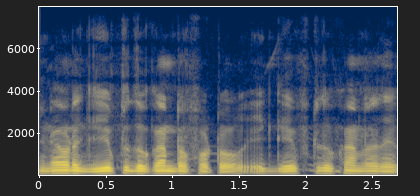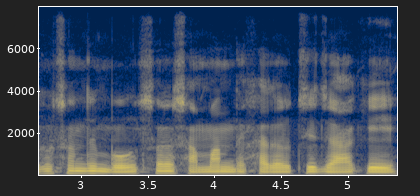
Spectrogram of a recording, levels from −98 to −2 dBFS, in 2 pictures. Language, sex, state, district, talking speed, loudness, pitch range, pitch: Odia, male, Odisha, Malkangiri, 180 wpm, -19 LUFS, 95-115 Hz, 105 Hz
